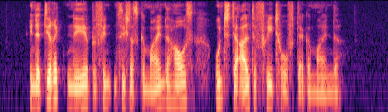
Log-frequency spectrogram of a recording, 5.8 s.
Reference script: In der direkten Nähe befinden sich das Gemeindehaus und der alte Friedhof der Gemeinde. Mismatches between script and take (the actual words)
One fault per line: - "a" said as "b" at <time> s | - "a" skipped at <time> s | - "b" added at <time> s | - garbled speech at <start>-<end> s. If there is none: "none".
none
